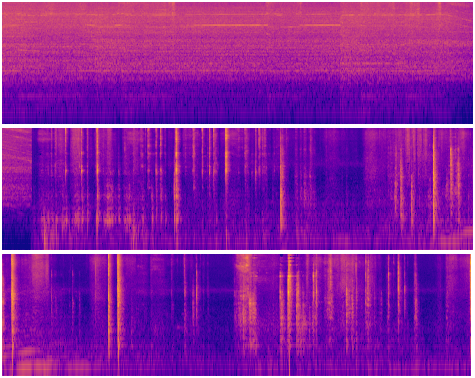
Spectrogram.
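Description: A power tool runs steadily with a thin high whine for about ten seconds, then stops abruptly. After that come scattered clicks, taps and knocks of hand work with small tools on a walnut block and an aluminium extrusion.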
